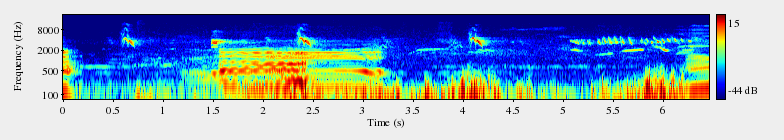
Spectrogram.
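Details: Herded cattle eating grass in an open field in the morning. One long, deep moo swells and then drops off. Rustling and scattered bird whistles follow.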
